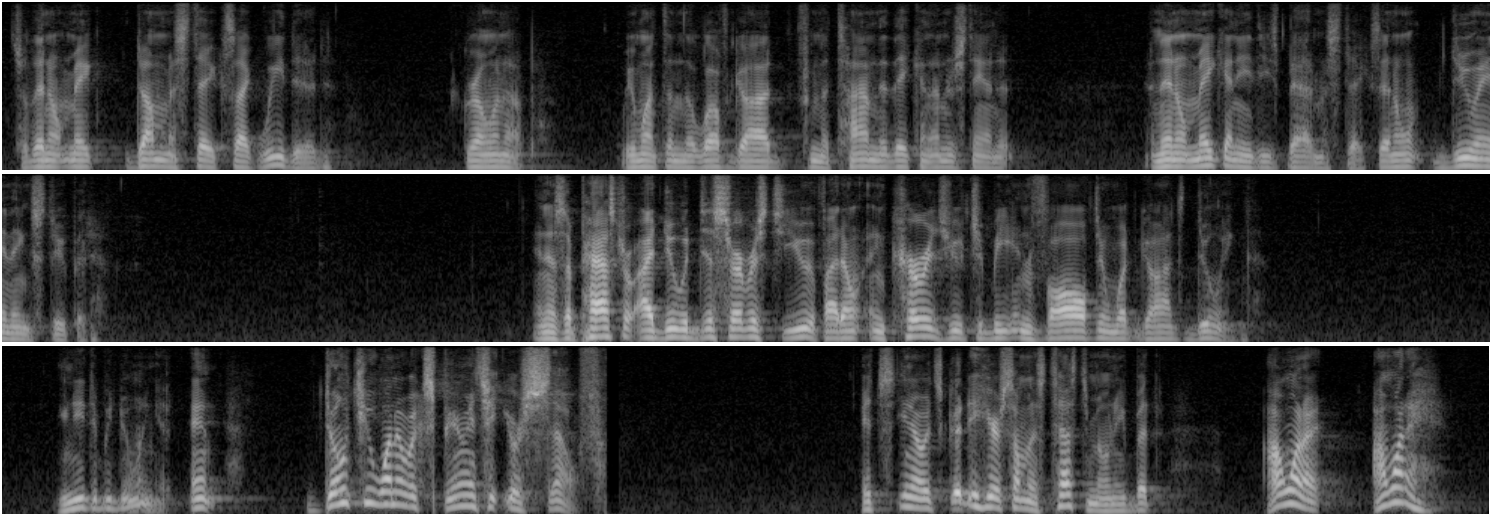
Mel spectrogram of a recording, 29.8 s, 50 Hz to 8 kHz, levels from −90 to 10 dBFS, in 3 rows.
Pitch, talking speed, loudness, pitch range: 120 Hz, 185 wpm, -24 LUFS, 110-145 Hz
